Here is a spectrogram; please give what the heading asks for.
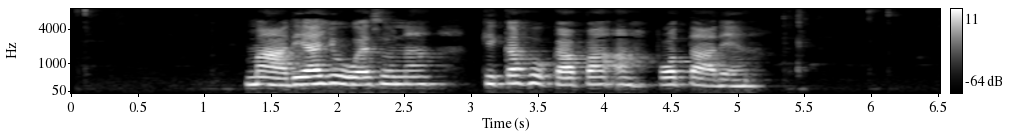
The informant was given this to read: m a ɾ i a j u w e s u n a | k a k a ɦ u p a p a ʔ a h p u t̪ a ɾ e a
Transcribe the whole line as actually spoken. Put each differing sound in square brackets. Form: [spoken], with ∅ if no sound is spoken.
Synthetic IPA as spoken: m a ɾ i a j u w e s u n a | k [i] k a ɦ u [k] a p a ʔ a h p [o] t̪ a ɾ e a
